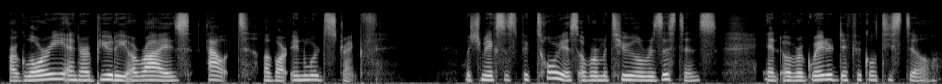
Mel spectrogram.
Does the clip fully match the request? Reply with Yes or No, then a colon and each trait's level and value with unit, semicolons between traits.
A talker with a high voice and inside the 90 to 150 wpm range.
Yes: high, 200 Hz; average, 145 wpm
